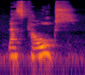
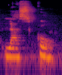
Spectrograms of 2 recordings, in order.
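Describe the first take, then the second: First: The name is read letter by letter, Spanish-style. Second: The name is said with French pronunciation. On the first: The speaker calls it wrong. "suena feísimo" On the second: The speaker calls it right. "Esto es francés y se pronuncia Lascaux"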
